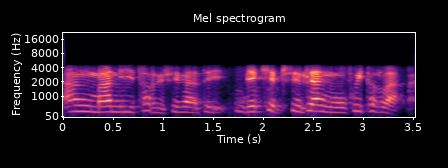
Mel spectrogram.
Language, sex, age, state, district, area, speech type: Bodo, female, 45-60, Assam, Kokrajhar, urban, conversation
